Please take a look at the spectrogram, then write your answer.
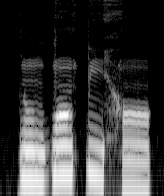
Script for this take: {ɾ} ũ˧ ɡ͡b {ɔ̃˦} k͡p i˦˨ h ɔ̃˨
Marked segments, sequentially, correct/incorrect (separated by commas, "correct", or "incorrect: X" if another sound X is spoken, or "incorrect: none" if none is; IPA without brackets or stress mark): correct, correct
